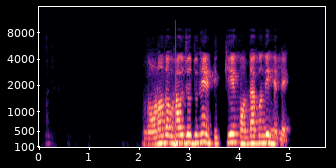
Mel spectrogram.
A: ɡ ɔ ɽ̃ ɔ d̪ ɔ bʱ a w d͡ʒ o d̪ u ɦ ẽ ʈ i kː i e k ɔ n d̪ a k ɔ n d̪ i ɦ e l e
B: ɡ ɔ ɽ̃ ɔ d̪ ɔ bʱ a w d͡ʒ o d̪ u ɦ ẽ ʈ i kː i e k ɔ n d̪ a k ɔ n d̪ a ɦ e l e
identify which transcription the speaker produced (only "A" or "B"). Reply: A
